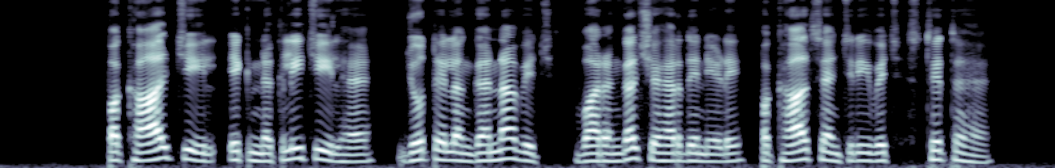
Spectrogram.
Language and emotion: Punjabi, neutral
